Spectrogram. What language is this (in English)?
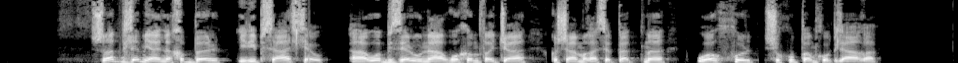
Kabardian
